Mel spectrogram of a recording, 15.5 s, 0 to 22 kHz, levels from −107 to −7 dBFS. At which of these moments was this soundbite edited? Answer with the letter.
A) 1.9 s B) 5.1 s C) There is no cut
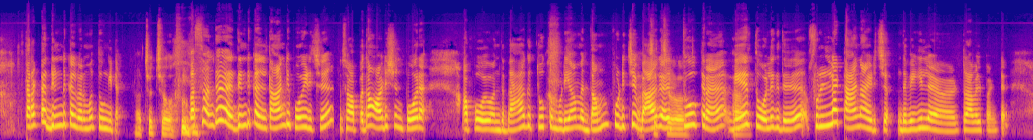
B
